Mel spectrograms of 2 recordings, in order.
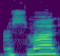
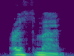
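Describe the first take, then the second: First: The middle consonant is an 's' sound. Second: The middle consonant is a 'th' sound. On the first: "for the one who maybe cannot pronounce the th" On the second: "The proper way is Uthman"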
